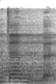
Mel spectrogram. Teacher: Ese sonido, insistir en ese sonido en el ba es, como habíamos estudiado en los rasgos distintivos, es al-qalqala, que aplicamos con el ba cuando lleva sukun, y cuando lleva shadda es más notable porque es difícil de realizar en su punto de articulación y hay que aplicarle esa insistencia, esa qalqala, para que se note el sonido.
